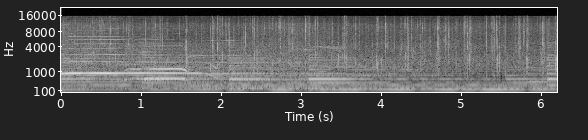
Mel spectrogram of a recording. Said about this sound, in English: Give the Lord a clap and a shout it.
